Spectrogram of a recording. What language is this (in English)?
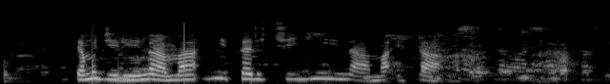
Kinyarwanda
